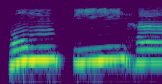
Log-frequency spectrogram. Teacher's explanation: शफवी यानी होठ होठों से जाहिर करना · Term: इजहार शफवी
